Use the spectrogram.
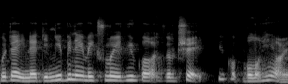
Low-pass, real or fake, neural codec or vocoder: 9.9 kHz; fake; autoencoder, 22.05 kHz, a latent of 192 numbers a frame, VITS, trained on one speaker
